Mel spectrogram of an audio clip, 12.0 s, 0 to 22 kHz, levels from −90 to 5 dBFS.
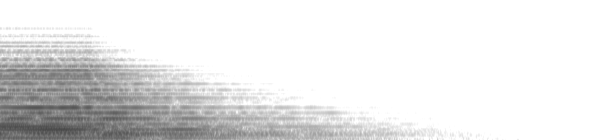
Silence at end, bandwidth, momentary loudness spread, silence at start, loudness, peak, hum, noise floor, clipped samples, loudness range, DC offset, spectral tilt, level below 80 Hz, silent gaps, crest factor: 6.5 s; 8 kHz; 22 LU; 0 s; -26 LUFS; -12 dBFS; none; under -90 dBFS; under 0.1%; 23 LU; under 0.1%; -7.5 dB/octave; -44 dBFS; none; 18 dB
